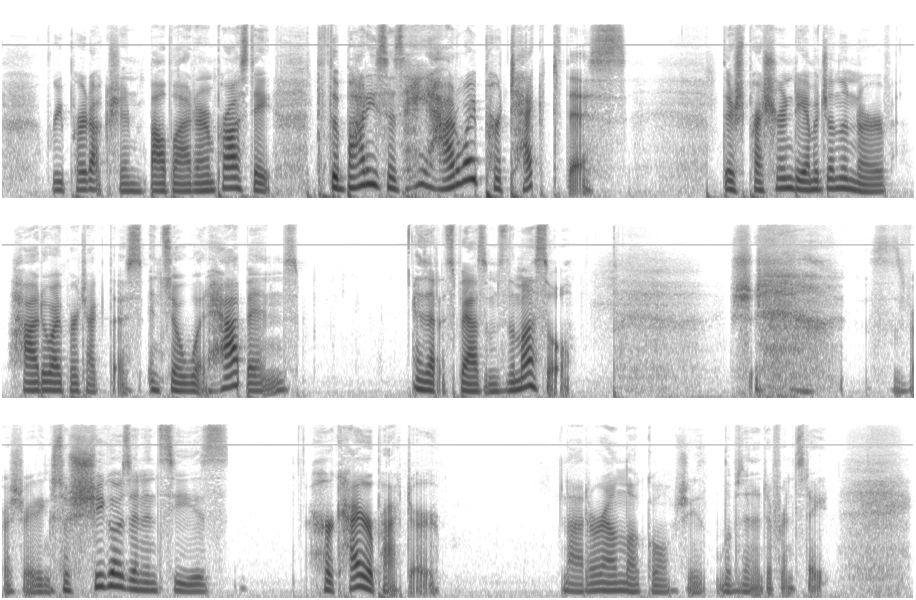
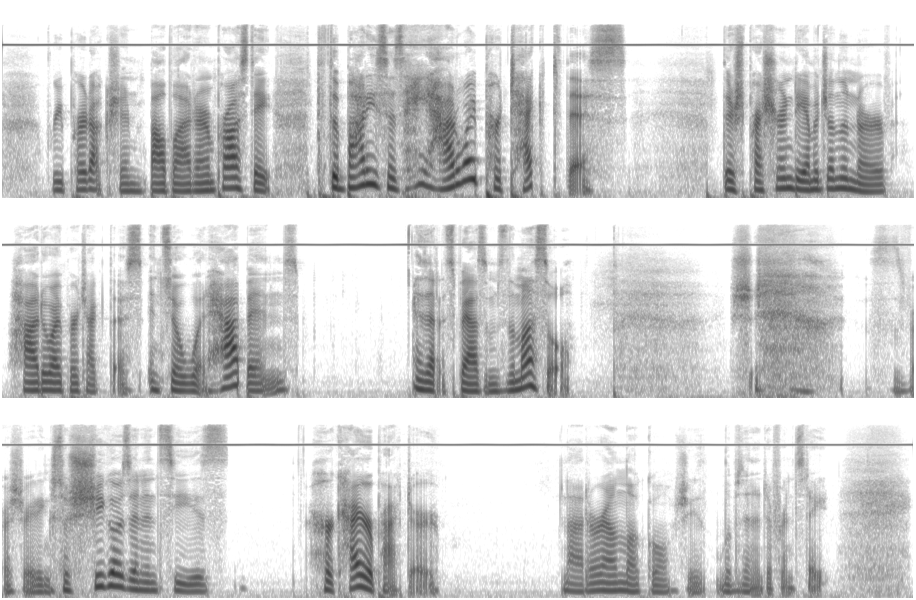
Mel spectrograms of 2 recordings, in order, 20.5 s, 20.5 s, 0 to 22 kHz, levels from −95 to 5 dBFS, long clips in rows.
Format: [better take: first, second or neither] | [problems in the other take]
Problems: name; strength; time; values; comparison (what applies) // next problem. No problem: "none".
first | high-pitched whine; loud; throughout; 9 kHz, 5 dB below the speech; faint in the first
